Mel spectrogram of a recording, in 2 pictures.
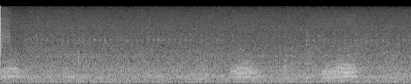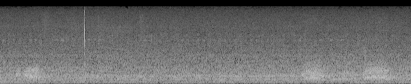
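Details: Domestic cats Schmusy and Panthy in heat, giving low, moaning caterwauls in separate drawn-out bursts of about half a second, around five spread over twelve seconds, with quiet room noise and a sharp click between them.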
